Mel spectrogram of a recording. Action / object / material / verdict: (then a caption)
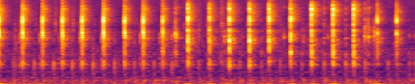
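tap / plastic game controller / plastic / none. Thumbs and fingertips click the face buttons and sticks of a hollow black plastic Xbox One controller lying face up. About two dozen short, dry plastic clicks come in an uneven, quick rhythm, each bright and snappy with almost no ring, over a low steady hum.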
